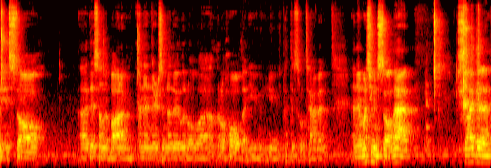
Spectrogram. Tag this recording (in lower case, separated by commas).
speech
